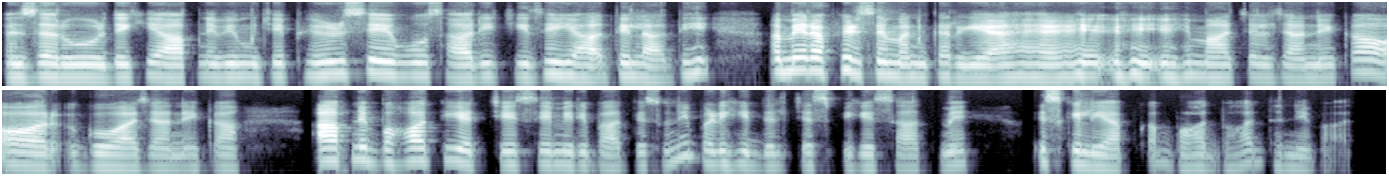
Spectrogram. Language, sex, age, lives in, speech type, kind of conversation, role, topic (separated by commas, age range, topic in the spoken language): Hindi, female, 50-54, India, conversation, podcast, guest, किस जगह पर आप भविष्य में फिर लौटना चाहेंगे, और क्यों?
